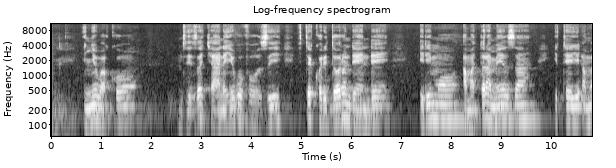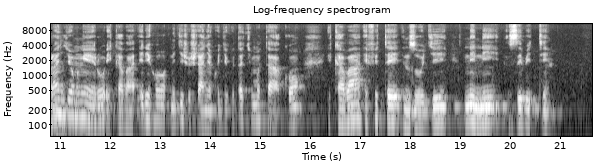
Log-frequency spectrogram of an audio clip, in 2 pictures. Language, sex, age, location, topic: Kinyarwanda, male, 18-24, Huye, health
